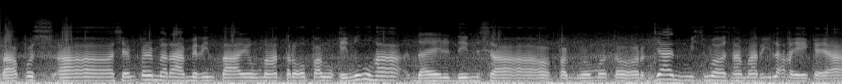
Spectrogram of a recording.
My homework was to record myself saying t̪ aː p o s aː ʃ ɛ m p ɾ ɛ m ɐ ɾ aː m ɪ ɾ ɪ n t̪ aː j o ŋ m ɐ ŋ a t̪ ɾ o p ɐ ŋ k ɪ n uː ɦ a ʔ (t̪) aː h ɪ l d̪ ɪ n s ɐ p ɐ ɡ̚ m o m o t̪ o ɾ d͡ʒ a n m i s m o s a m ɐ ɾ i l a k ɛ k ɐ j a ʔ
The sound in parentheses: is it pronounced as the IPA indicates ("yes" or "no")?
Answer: no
